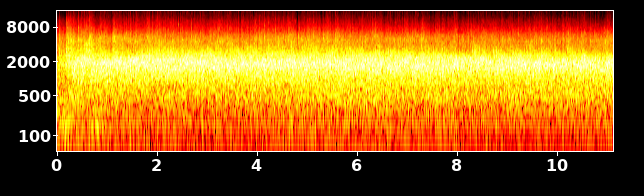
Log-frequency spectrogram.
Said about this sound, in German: Meine Damen und Herren, ich möchte Herrn Dr. Franke recht herzlich für seine Ausführungen danken und wie ich an Ihrem Beifall gehört habe, haben Sie ihm ebenfalls schon dafür gedankt.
